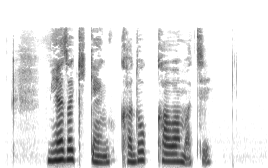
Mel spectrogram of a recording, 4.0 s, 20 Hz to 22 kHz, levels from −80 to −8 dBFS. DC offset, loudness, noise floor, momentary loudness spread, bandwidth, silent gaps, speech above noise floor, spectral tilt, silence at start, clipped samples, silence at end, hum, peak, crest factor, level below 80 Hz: under 0.1%; -24 LUFS; -64 dBFS; 19 LU; 11.5 kHz; none; 40 dB; -4.5 dB/octave; 0.3 s; under 0.1%; 0.85 s; none; -4 dBFS; 22 dB; -74 dBFS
